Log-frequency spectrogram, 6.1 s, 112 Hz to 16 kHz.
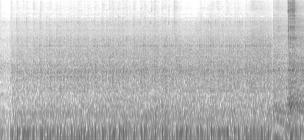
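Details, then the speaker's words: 1987 Yamaha Banshee 350 two-stroke twin quad, sat over ten years, just restarted and warming up: crisp, even burble settling into a steady rhythm with light blips, no misfire or knock, normal running. "Since it just started up, I'm looking, listening, even smelling for anything out of the normal. Just letting this thing warm up and get back to life. Listen to that baby purr."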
